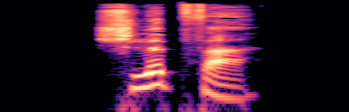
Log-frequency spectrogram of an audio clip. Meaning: 1. women's underwear; briefs, panties, knickers 2. slip-on shoe, loafer
- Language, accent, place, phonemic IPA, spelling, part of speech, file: German, Germany, Berlin, /ˈʃlʏpfɐ/, Schlüpfer, noun, De-Schlüpfer.ogg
